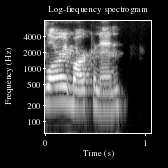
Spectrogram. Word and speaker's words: Lauri Markkanen: I believe it's Lauri Markkanen. – Yeah, it is Lauri Markkanen. It's spelled the exact same way as it sounds.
